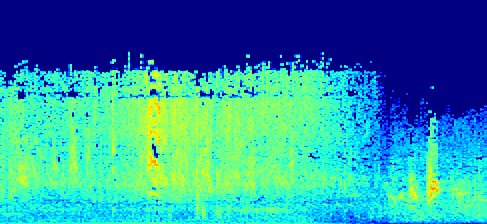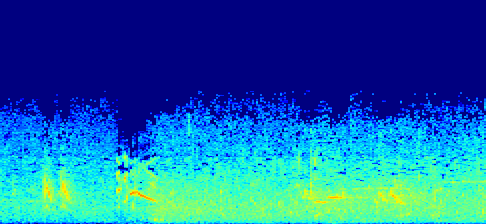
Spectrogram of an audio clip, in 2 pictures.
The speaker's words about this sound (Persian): پرنده ها متوجه حضور ما شدند و به سرعت بر فراز نیزارها پرواز میکنند.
